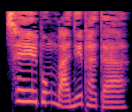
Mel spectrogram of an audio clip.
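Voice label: Korean, 새해복 많이 받아 (saehae’bok mani bada) - inf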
